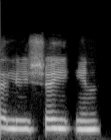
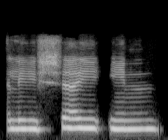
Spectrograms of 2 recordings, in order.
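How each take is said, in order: First: Said in the usual way. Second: लिशैइन drawn out slowly, hamza not read; slow recited word. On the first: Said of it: "direct". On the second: Shown as a demonstration. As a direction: stretch लिशैइन syllable by syllable. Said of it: "ये हमजा नहीं पढ़ेंगे हम". (लिशैइन को धीरे खींचकर पढ़ना)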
